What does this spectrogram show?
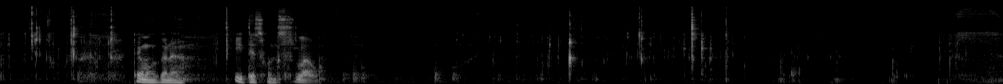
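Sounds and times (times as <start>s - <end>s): chewing with mouth clicks: 0.0s - 1.3s, 3.3s - 9.6s
crunchy bites of food: 4.3s - 8.2s.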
